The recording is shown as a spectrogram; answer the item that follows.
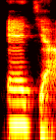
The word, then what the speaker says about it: ella: Remembering that ella is pronounced ella and we don't say the L.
